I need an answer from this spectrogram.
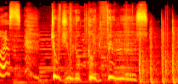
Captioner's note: funny voice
